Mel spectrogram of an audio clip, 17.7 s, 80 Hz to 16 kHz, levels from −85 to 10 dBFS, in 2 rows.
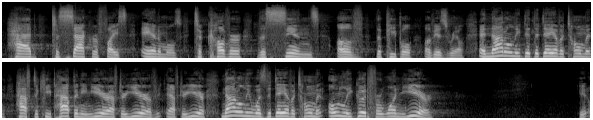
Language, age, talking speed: English, 40-59, 145 wpm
